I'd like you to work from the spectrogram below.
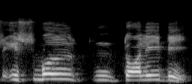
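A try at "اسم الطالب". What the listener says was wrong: যে লামটা উচ্চারণ হবে না এখানে, তাহলে মিম ধরবে কাকে? তকে। ইসমুত তলিবি। ইসমুত তলিবি।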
